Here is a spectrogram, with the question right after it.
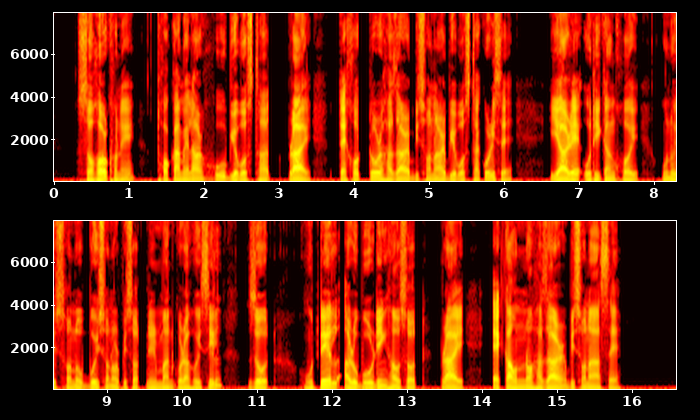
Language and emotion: Assamese, neutral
